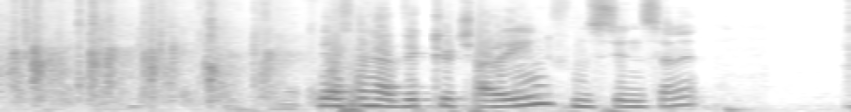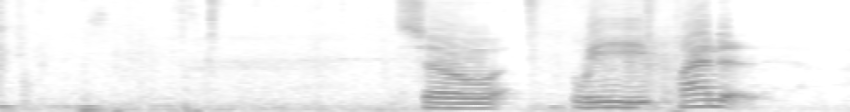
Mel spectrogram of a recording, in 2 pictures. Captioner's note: applause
